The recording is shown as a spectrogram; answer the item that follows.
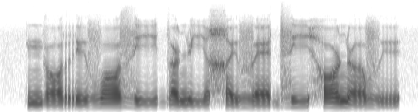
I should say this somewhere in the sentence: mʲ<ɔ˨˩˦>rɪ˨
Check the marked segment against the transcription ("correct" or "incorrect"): correct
